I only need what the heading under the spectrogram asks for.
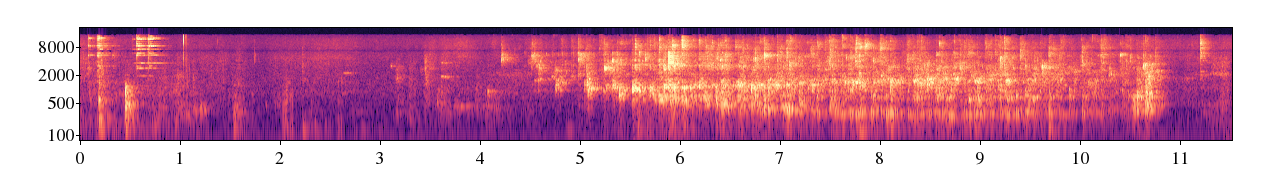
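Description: Close-up sound of tea being poured from a teapot into a cup: a few light clinks, then a steady, splashing stream of liquid for several seconds that stops abruptly.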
